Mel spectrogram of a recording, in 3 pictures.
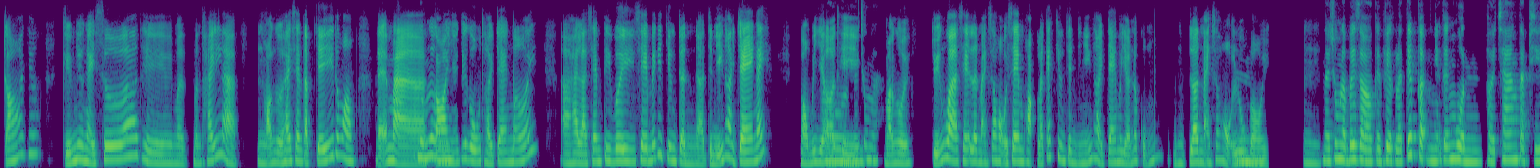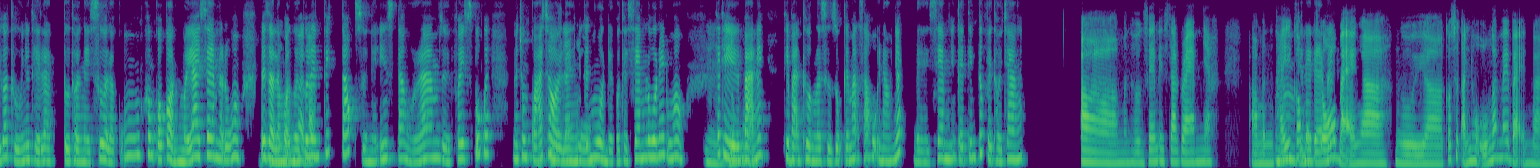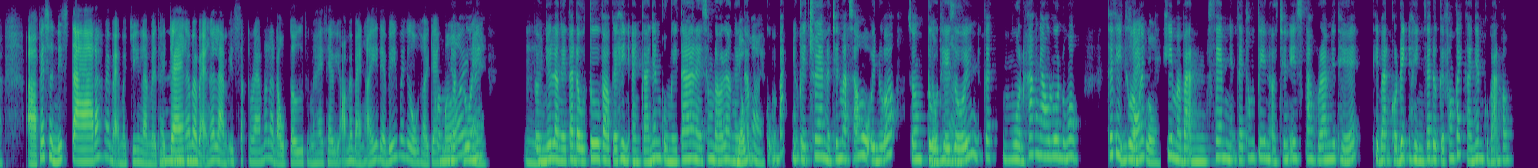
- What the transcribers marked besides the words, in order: tapping; in English: "fashionista"; in English: "trend"
- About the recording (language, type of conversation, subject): Vietnamese, podcast, Bạn nghĩ mạng xã hội đang làm thay đổi gu thời thượng ra sao?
